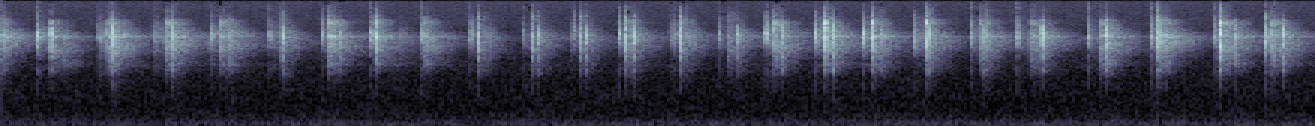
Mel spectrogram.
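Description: Long acrylic nails tap and scratch the ribbed glass of a medium pumpkin-shaped glass candle jar filled with orange wax. A steady, rhythmic run of quick, bright, high scratchy clicks plays, each burst dying away almost instantly with no low end.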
